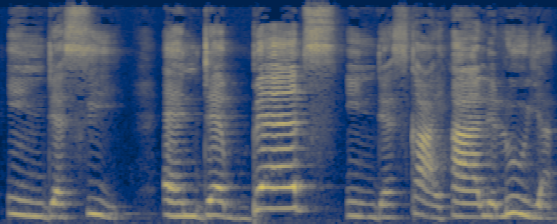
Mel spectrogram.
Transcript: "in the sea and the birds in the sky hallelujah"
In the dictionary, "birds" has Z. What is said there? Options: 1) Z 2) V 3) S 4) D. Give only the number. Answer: 3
